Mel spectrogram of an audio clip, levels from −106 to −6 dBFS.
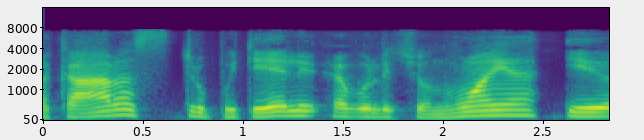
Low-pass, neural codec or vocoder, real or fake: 7.2 kHz; codec, 16 kHz, 1 kbps, X-Codec, WavLM features, trained on Multilingual LibriSpeech; fake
